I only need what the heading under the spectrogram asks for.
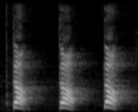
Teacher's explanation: you are touching the tip of the tongue with the upper teeth and therefore you are coming up with these sounds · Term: dental sound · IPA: /t/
